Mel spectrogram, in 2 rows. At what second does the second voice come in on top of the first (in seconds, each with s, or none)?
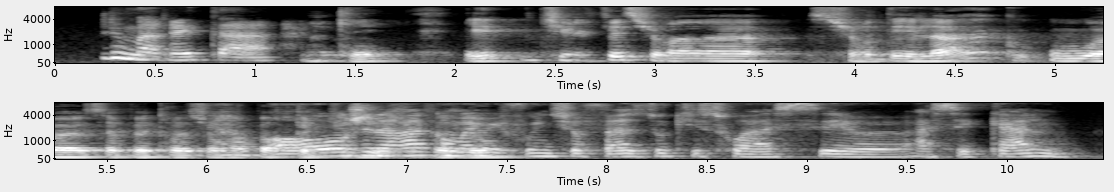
6.3 s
